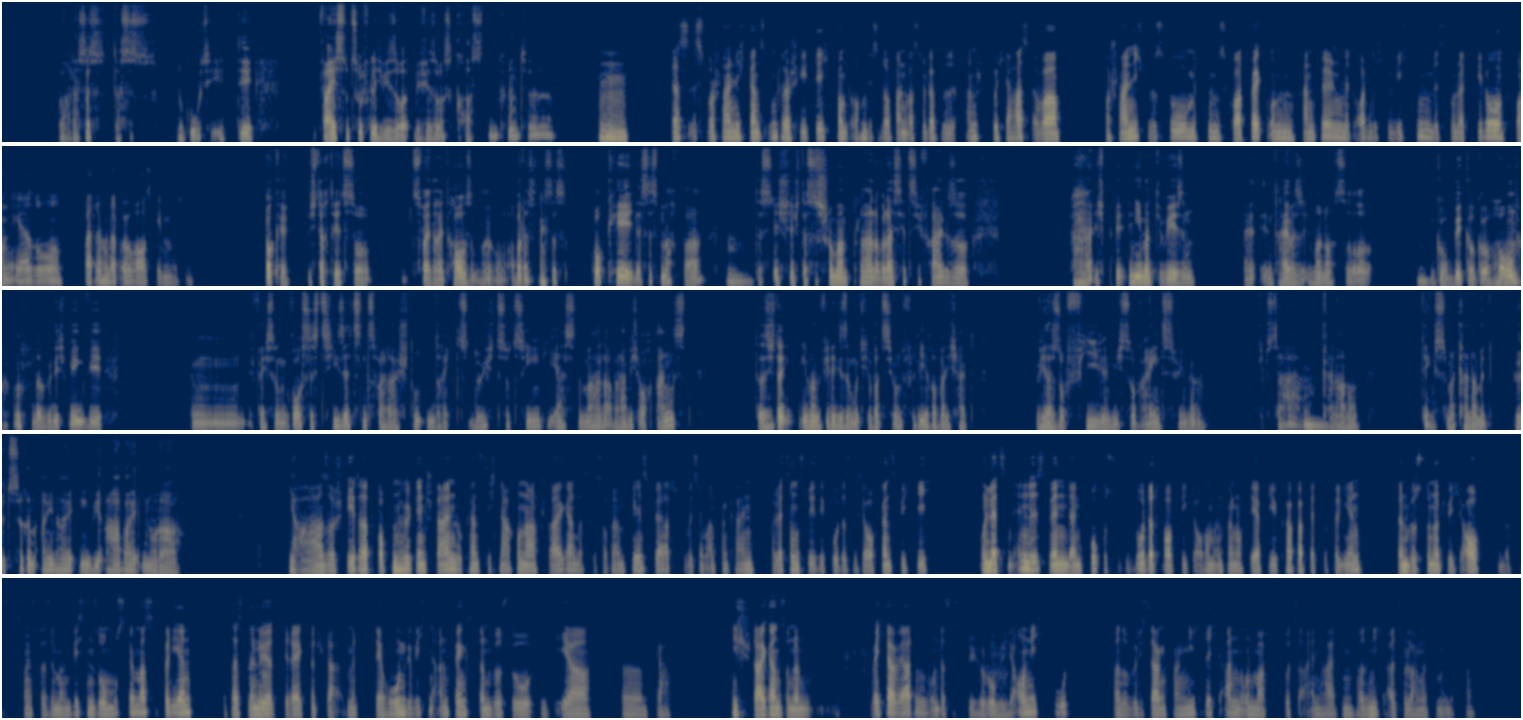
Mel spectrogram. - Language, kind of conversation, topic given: German, advice, Wie kann ich es schaffen, beim Sport routinemäßig dranzubleiben?
- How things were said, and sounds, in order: stressed: "okay"; chuckle; sigh; in English: "Go big or go home"; chuckle; stressed: "viel"; other background noise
